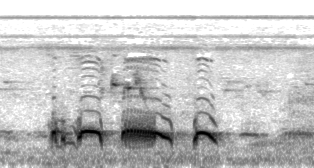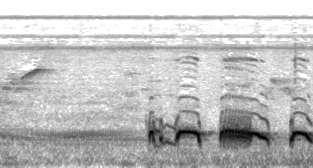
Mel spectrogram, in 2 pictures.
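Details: Repeated calling coo of a spotted dove, used to draw wild doves to answer and mimicking a call to females: two three-note phrases of soft, long-wavering and arched coos about three seconds apart, with faint high chirps behind.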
